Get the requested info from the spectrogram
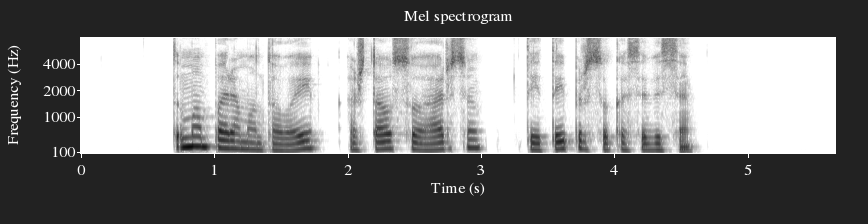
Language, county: Lithuanian, Klaipėda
